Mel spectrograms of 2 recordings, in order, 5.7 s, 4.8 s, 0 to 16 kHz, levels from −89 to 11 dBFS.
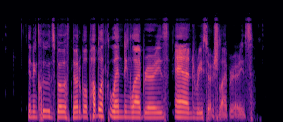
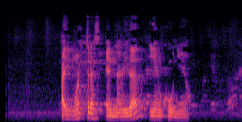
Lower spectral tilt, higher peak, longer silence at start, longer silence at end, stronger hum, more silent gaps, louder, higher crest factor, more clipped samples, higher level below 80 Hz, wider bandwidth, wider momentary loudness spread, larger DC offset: about the same, -4.5 dB/octave vs -5 dB/octave; about the same, -2 dBFS vs -2 dBFS; second, 0.55 s vs 1.2 s; first, 0.6 s vs 0 s; neither; neither; about the same, -22 LUFS vs -23 LUFS; about the same, 22 dB vs 24 dB; neither; first, -60 dBFS vs -66 dBFS; about the same, 9.4 kHz vs 10 kHz; first, 14 LU vs 8 LU; neither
